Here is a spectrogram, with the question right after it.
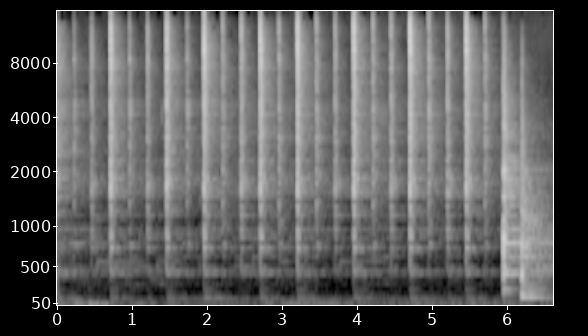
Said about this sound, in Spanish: Y el timbalero también le pega a, al costado del timbal para sacar un sonido así.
